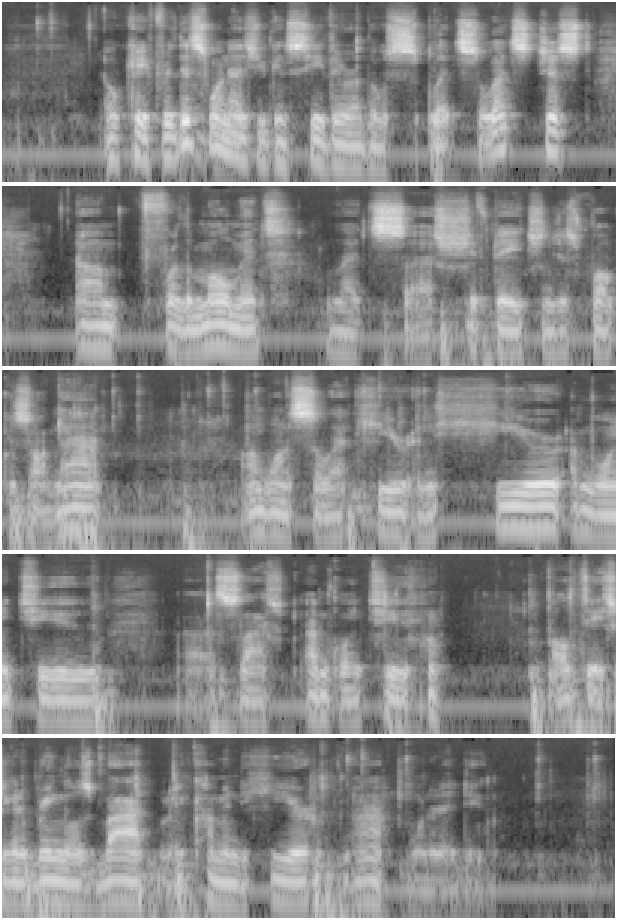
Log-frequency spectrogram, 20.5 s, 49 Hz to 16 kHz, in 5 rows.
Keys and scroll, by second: 7.3 shift+h, 8.3 Tab, 8.7 alt+a, 9.4 3, 12.9 Tab, 13.7 /, 14.8 /, 16.1 alt+h, 16.6 alt+a, 17.3 Tab, 17.5 a, 18.5 alt+a.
